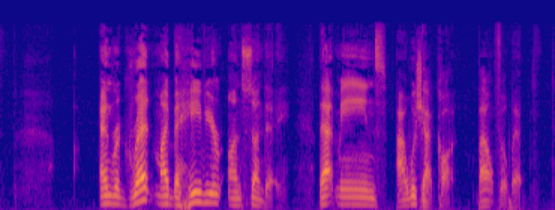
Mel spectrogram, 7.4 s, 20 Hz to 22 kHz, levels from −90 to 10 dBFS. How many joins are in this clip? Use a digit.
1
